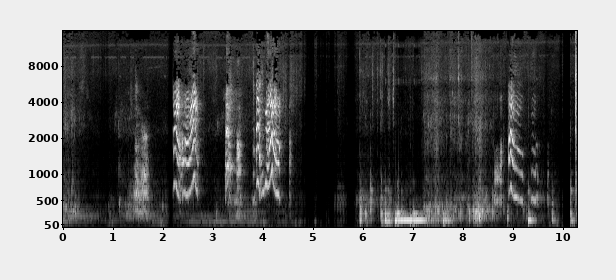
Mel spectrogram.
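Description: Dalmatian puppies at play giving short, high, wavering yelps and squeals, then low growling for a second or two after a brief pause in the middle.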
